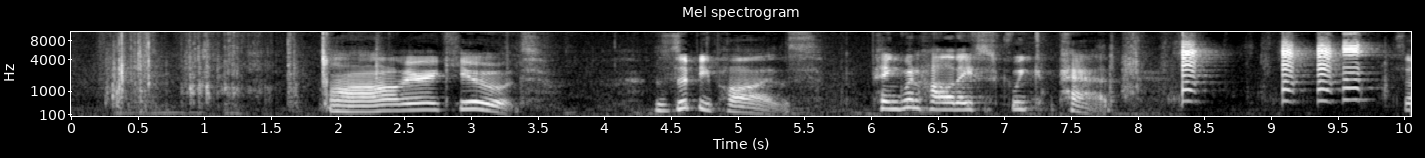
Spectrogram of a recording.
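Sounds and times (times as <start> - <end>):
plush dog toy squeaking: 8.3 - 10.0.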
